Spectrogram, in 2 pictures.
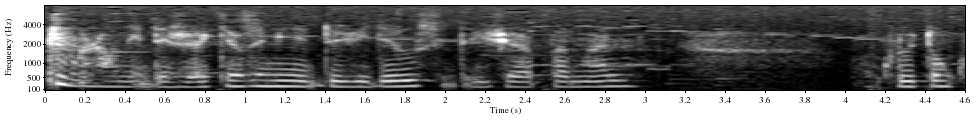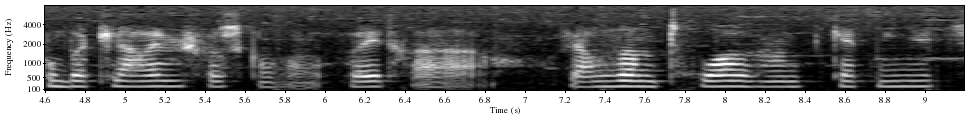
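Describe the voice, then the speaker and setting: A woman's medium-pitched, monotone, flat voice with long, frequent pauses and noticeable background noise. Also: moderate pace. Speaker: video game let's player. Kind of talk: gameplay commentary. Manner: hesitant, many fillers.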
